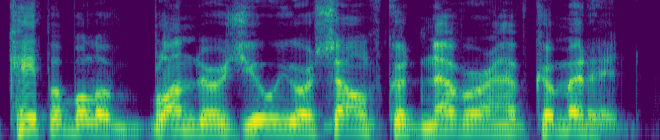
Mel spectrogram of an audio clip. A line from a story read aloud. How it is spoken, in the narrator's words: he shouted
